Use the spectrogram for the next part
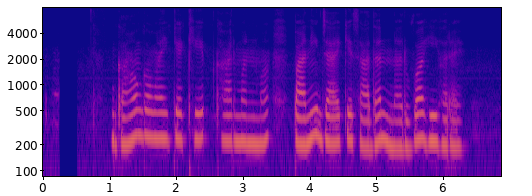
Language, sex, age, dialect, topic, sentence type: Chhattisgarhi, female, 18-24, Western/Budati/Khatahi, agriculture, statement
